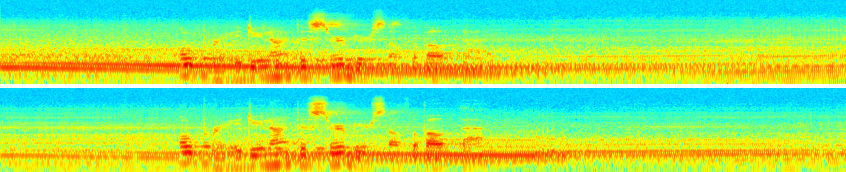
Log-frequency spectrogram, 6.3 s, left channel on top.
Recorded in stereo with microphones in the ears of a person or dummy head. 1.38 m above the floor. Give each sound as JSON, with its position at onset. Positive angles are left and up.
{"t": 1.3, "sound": "a man speaking", "side_deg": -20, "distance_m": 2.5}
